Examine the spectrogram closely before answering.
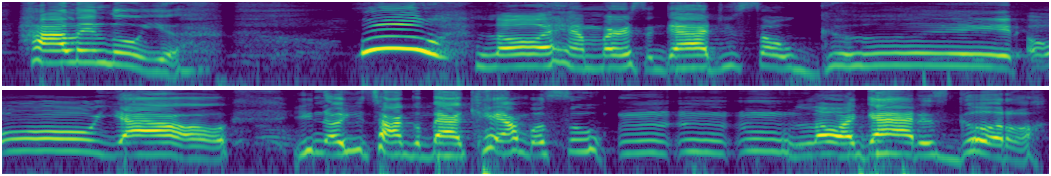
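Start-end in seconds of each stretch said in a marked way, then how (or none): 1.8-2.4 high, loud "woo!"; praise whoop. Real, not acted. Preacher overcome by God's goodness, high whoop. 8.3-9.3 soft, appreciative "mm, mm, mm"; savouring hum. Real, not acted. Preacher likening God to Campbell soup, soft savouring hums.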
